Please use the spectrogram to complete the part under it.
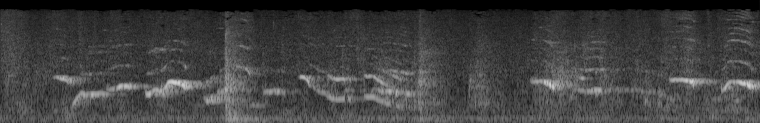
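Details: Australian Shepherd puppies from Clementine's litter at an Oklahoma breeding farm whimper and whine in high, wavering, sliding tones. The cries come in short bursts with brief gaps between them, over a low background murmur.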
